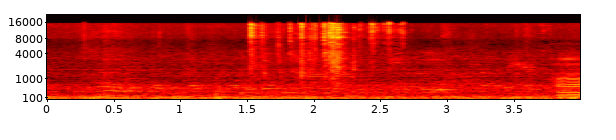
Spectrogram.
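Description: Plastic cutlery in its wrapper being handled and opened: about a second of crinkling and clicking near the middle.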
